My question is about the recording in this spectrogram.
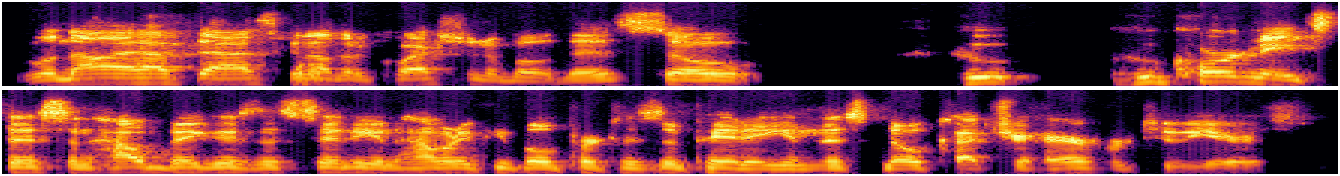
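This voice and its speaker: A man's voice: fairly low pitch, a little fast, pushed and bright, no room sound. A man hosting an interview podcast, upbeat, loose and chatty with fillers. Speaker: podcast host. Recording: dull, dry call audio.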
